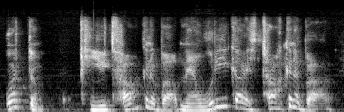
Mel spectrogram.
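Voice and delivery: high-pitched, baffled retold outburst; exasperated disbelief. Patient to doctor friend about his shock, exasperated disbelief. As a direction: demand an explanation, pitch jumping up.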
